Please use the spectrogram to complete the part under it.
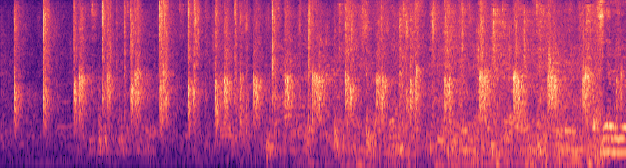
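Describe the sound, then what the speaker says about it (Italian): Applause for two boxers at a boxing event in Correzzola starts as scattered claps and grows into steady crowd clapping in a hall, with an announcer talking over it. "Applauso meritato per i due pugili"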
